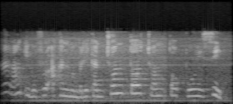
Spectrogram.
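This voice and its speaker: A woman teacher with an Indonesian accent, giving a gentle, patient online lesson to young children. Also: a little high, normal speed, noisy background. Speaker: primary school teacher. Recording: echoey room, slightly dull audio.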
